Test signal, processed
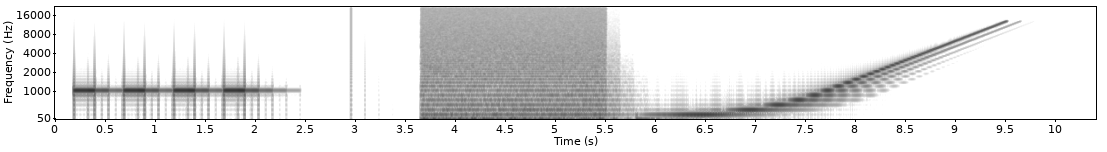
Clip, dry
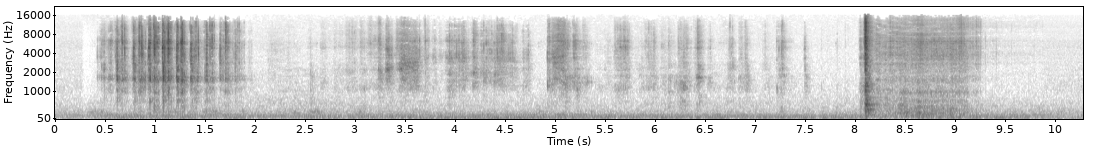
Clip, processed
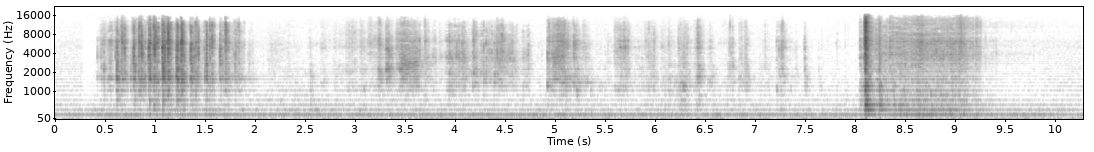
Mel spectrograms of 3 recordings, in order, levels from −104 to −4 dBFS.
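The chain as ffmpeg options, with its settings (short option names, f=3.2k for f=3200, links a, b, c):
-filter_complex "[0:a]asplit=2[a][b];[b]adelay=139,lowpass=f=1.3k:p=1,volume=-10.5dB,asplit=2[c][d];[d]adelay=139,lowpass=f=1.3k:p=1,volume=0.39,asplit=2[e][f];[f]adelay=139,lowpass=f=1.3k:p=1,volume=0.39,asplit=2[g][h];[h]adelay=139,lowpass=f=1.3k:p=1,volume=0.39[i];[a][c][e][g][i]amix=inputs=5:normalize=0,afftfilt=real='hypot(re,im)*cos(PI*b)':imag='0':win_size=1024:overlap=0.75,volume=-2.5dB"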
